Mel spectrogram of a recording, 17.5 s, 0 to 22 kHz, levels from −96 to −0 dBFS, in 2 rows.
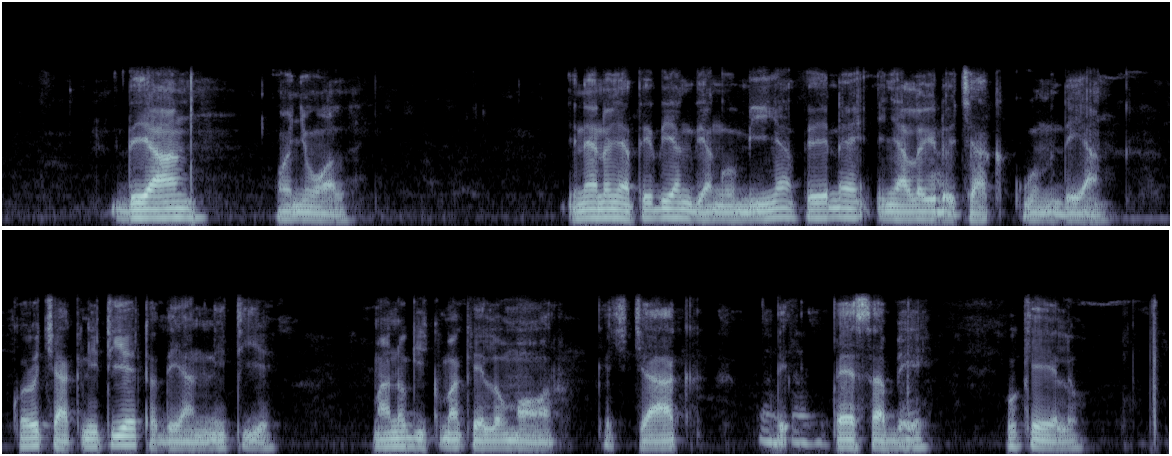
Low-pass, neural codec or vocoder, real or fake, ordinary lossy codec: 7.2 kHz; codec, 16 kHz, 16 kbps, FreqCodec, larger model; fake; Opus, 24 kbps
